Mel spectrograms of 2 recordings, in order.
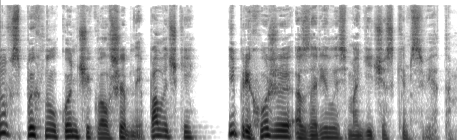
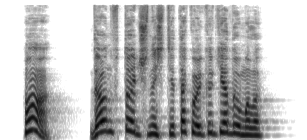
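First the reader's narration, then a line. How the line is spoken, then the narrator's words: Exclaiming. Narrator (Russian): воскликнула чародейка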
